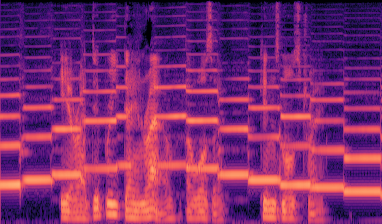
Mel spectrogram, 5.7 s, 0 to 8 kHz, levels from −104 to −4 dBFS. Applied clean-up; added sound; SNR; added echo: none; Wind instrument, woodwind instrument; -4 dB; none.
